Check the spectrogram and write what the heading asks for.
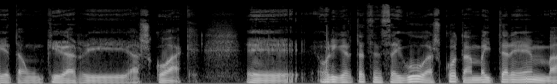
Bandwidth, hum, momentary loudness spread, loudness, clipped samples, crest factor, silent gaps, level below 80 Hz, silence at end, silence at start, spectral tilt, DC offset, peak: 18 kHz; none; 9 LU; -23 LUFS; under 0.1%; 16 dB; none; -42 dBFS; 0 s; 0 s; -7 dB/octave; 0.9%; -6 dBFS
